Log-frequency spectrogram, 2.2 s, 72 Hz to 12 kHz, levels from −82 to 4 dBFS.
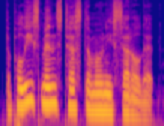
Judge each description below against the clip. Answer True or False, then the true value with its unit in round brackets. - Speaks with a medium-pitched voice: True (145 Hz)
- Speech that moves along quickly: False (135 wpm)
